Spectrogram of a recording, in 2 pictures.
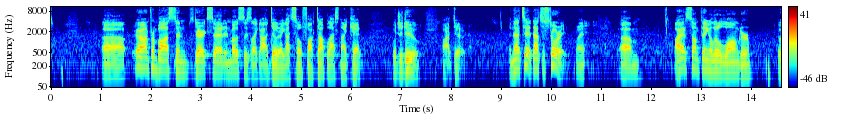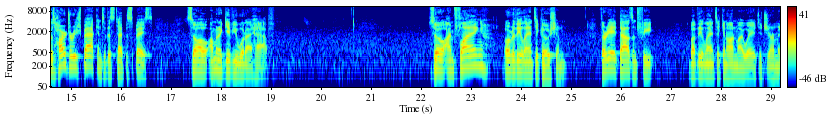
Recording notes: from a Raconteur event recorded at Carbon on July 12.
